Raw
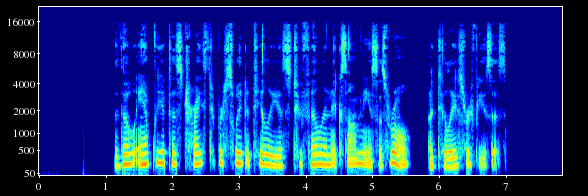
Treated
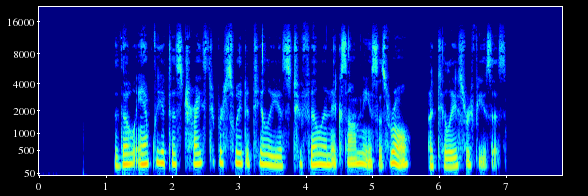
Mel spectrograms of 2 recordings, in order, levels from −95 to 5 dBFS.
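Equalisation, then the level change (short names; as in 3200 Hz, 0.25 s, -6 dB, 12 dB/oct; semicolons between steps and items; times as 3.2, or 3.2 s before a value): LPF 10000 Hz 12 dB/oct; low shelf 210 Hz -4.5 dB; bell 420 Hz -8 dB 0.31 oct; -2.0 dB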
